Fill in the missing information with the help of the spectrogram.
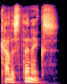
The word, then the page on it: callisthenics: British English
